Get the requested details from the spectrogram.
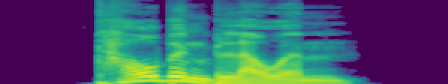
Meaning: strong dative masculine/neuter singular of taubenblau
- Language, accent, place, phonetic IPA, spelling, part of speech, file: German, Germany, Berlin, [ˈtaʊ̯bn̩ˌblaʊ̯əm], taubenblauem, adjective, De-taubenblauem.ogg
